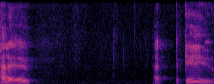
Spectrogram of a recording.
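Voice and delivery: clumsy put-on Scottish accent. Joking about going back to Scotland: bad Scottish accent. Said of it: "that was a bad S-, Scottish accent".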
